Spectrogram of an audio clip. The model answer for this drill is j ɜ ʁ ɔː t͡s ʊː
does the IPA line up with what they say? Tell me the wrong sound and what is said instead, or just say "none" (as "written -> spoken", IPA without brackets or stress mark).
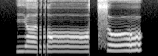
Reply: ʁ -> r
